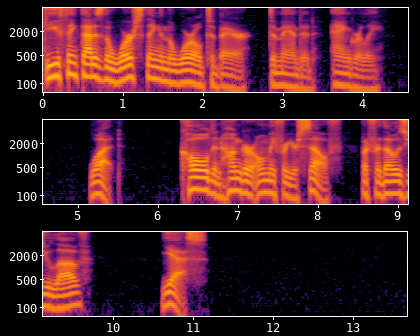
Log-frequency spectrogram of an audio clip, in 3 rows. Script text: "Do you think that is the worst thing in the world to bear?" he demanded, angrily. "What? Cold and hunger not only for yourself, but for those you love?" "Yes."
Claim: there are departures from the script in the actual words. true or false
true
